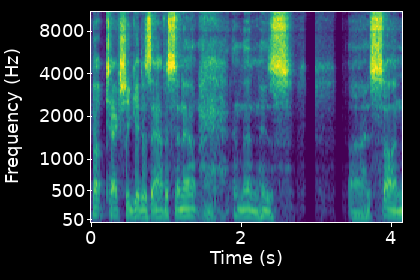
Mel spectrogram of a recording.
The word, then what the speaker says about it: Avacyn: Wait, it's Avacyn? Not Avakin.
